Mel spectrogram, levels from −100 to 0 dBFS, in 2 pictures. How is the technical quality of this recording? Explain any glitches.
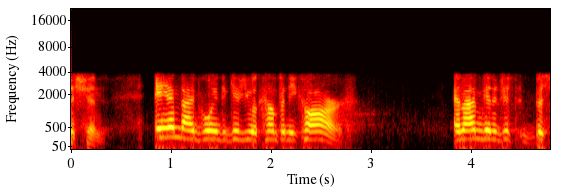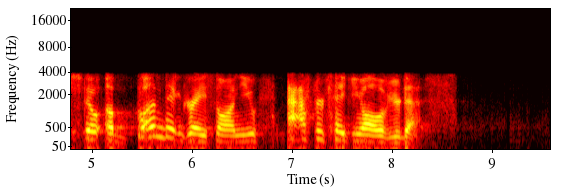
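Quality's pretty rough: the whole recording has gone through a G.723.1 codec, and there's one short dropout near the end.

The G.723.1 coding runs the full length. The band is squeezed to roughly 200 Hz to 3.7 kHz, and the heavy damage suggests a rate around 6 kbit/s. This codec works in coarse 30 ms chunks and only slowly refreshes its model of the voice, so the speech comes out muffled and a bit hoarse, with consonants smeared together.

At about 9.14 to 9.17 s there's VoIP packet loss concealed by the speech codec, a gap of about 30 ms that fits a single lost 30 ms frame. Instead of silence, the decoder fills in by repeating its last pitch and spectral shape while turning the level down. You hear a brief, stretched sound that fades rather than a clean cut.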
